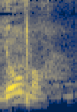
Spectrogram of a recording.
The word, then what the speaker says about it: Yoma: You say yuma. – Yoma. Yeah. The correct pronunciation is yoma.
